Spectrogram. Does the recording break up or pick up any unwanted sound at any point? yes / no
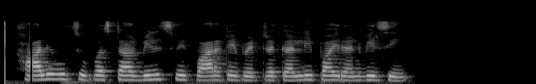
no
